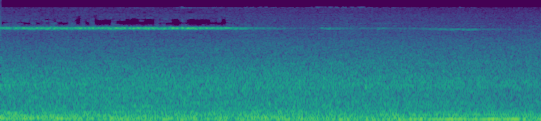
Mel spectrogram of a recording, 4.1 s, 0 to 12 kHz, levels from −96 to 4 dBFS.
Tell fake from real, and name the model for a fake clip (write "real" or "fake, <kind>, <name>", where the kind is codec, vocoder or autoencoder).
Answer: fake, vocoder, BigVGAN v2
